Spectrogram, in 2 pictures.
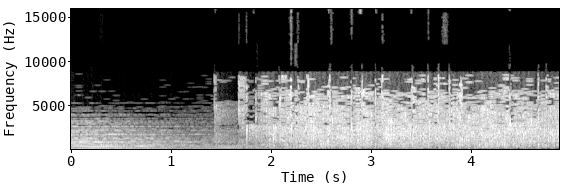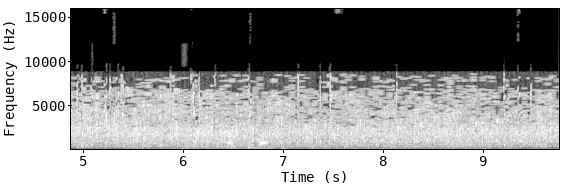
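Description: A crowd breaks into sustained applause, many hands clapping in a dense, steady roar that stays loud throughout, with a few harmonic tones fading out at the very start.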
